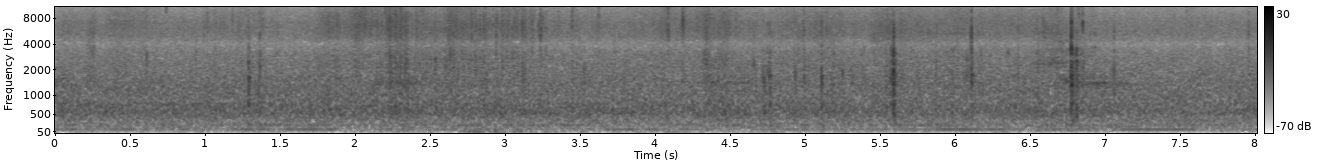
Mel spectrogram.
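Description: Quiet outdoor background: a steady hiss with a faint low hum, broken by a couple of faint ticks late on.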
